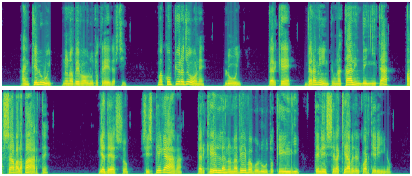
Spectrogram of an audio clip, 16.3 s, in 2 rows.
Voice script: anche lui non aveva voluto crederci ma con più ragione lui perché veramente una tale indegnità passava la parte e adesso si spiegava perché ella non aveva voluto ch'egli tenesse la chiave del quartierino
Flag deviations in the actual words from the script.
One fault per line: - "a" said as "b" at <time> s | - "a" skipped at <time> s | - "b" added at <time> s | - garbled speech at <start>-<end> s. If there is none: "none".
none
